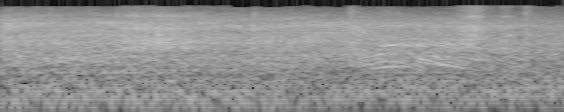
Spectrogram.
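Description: Steady rumble of street traffic on a wide road.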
